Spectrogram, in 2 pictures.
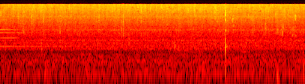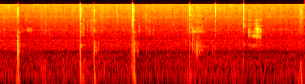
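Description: Steady sizzle of food frying in a pan, with sharp clicks and knocks of a utensil stirring against the pan. The knocks start about four seconds in and come more often toward the end.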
